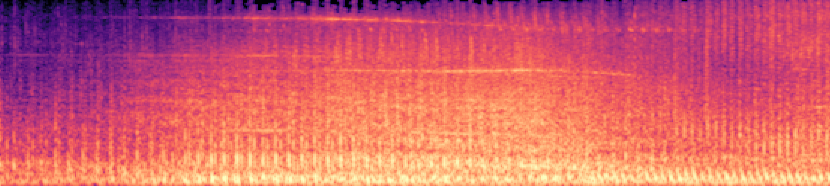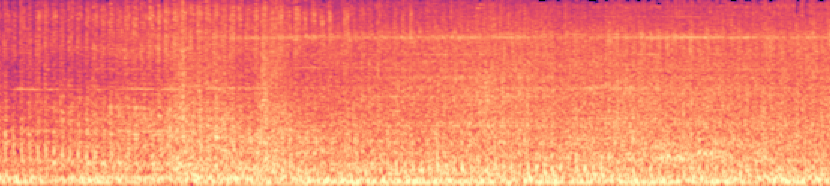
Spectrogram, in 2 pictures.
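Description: A helicopter's rotor thuds loudly and steadily overhead.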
